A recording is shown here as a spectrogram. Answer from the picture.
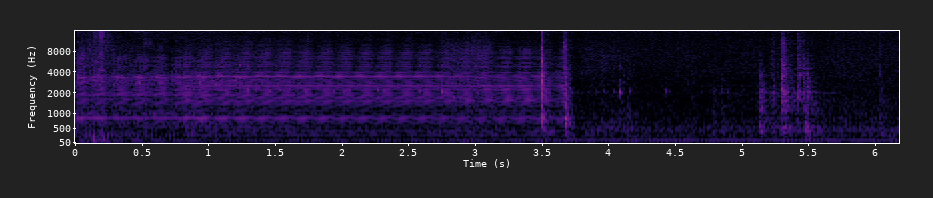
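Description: Starbucks Barista espresso machine's pump buzzing steadily as it brews a shot of espresso, then stopping with a click about three and a half seconds in when the brew button is pressed at the one-ounce line.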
